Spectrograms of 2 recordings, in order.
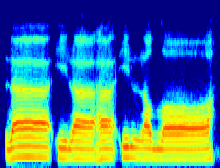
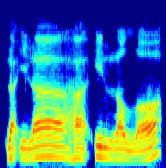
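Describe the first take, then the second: First: The first 'la' vowel is held long. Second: The first 'la' vowel is cut short. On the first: There is no god but Allah. The speaker calls it right. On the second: Surely there is a god other than Allah. The speaker calls it wrong.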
